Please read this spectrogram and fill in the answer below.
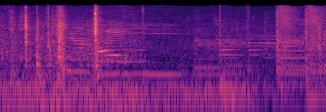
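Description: A van's sliding side door rolling shut and latching with a few sharp clunks, over background music.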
